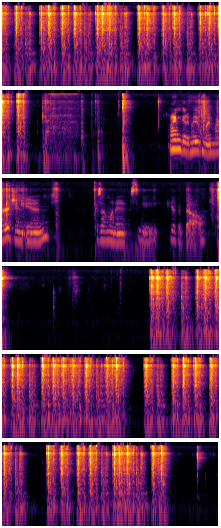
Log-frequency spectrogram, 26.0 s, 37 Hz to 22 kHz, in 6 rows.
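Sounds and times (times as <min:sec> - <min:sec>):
manual typewriter keystrokes: 0:00.0 - 0:07.0, 0:16.0 - 0:25.1.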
